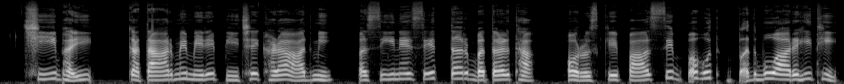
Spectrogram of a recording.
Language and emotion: Hindi, disgusted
